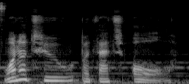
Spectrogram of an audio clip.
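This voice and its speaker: A man playing an authoritative, aloof vampire leader in a video game, speaking in a haughty, measured, formal way. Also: medium pitch, huge pitch swings, faint music behind. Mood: cold, superior. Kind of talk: video game dialogue acting.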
